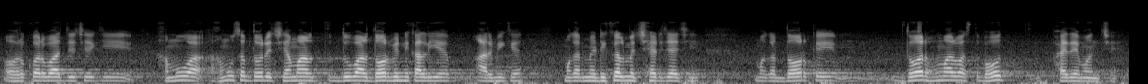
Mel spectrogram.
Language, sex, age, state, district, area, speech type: Maithili, male, 18-30, Bihar, Purnia, urban, spontaneous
